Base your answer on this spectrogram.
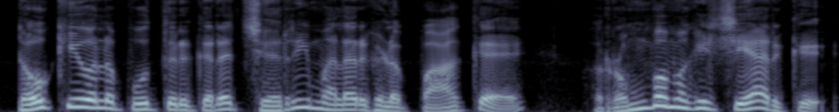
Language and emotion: Tamil, happy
